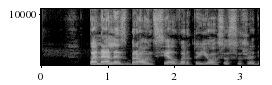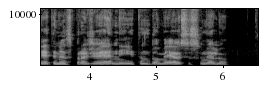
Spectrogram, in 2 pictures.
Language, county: Lithuanian, Vilnius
